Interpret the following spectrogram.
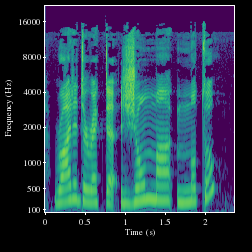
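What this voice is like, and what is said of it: Put-on French accent. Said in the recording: “I'm trying to do my little French accent here.”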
